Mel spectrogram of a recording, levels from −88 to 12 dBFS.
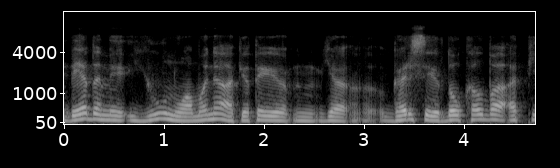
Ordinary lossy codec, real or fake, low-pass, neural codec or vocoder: Opus, 16 kbps; real; 7.2 kHz; none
